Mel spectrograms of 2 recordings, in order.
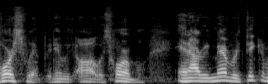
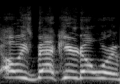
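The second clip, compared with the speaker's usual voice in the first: much higher, breezy fan calling out; a hint of an easygoing fan; crowd member reassuring; 11 semitones higher than usual. Fans at the UFC event tell the dads not to worry, in a lightly voiced breezy tone.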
